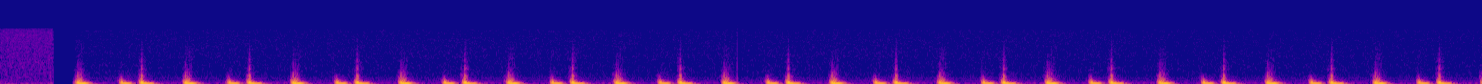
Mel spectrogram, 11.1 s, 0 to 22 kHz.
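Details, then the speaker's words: Third heart sound (S3 gallop) with the stethoscope bell placed lightly on the apical impulse, patient rolled partway onto the left side: regular heartbeat about 75/min, extra soft sound after S2 in a three-beat rhythm. "then recheck the position of the apical impulse and place the bell lightly on it if the patient had inaudible s3 it would sound like this"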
